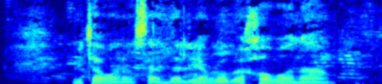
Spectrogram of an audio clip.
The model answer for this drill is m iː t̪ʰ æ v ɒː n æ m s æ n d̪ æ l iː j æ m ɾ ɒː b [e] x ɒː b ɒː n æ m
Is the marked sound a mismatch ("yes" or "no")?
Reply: no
